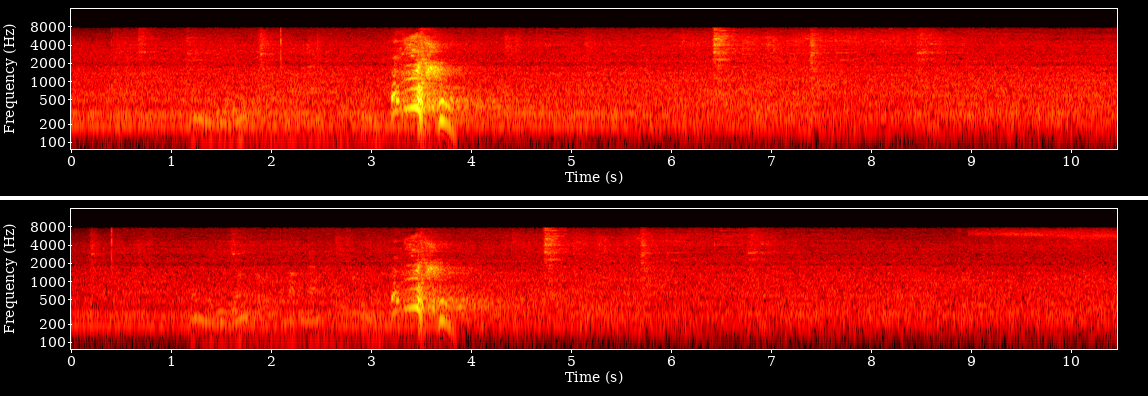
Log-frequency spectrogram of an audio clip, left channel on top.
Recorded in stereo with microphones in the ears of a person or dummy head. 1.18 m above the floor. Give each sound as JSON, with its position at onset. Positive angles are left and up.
{"t": 1.2, "sound": "a man speaking", "side_deg": -45, "distance_m": 3.0}
{"t": 3.2, "sound": "a sneeze", "side_deg": 30, "distance_m": 0.6}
